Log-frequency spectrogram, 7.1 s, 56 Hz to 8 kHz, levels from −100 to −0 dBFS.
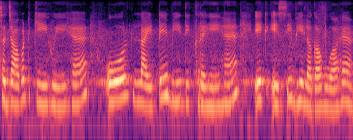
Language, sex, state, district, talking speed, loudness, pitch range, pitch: Hindi, female, Punjab, Pathankot, 135 wpm, -18 LUFS, 195-275 Hz, 215 Hz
